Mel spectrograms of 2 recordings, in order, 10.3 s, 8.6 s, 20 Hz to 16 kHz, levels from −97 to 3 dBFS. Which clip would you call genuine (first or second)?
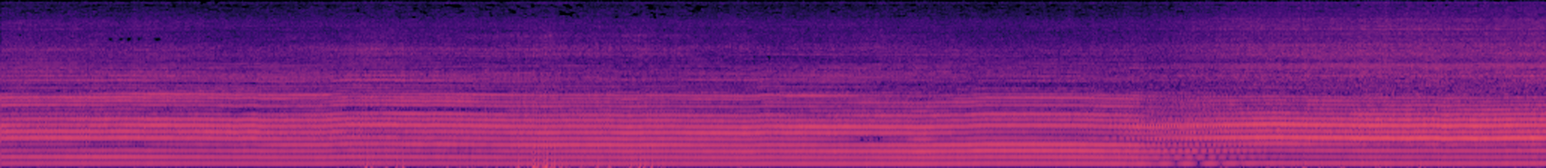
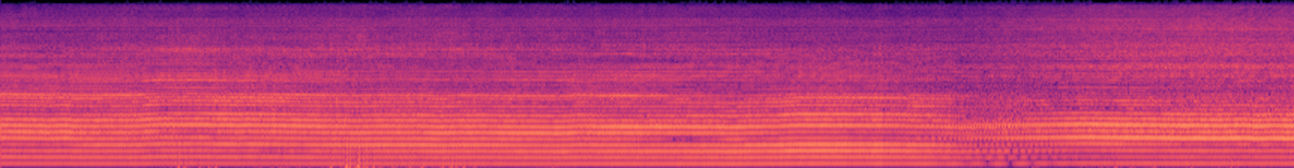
first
